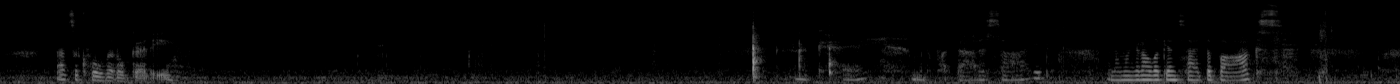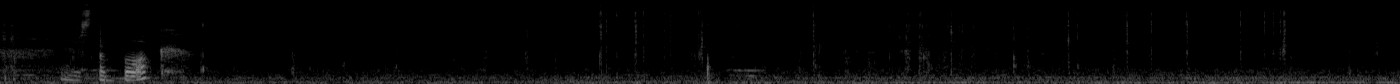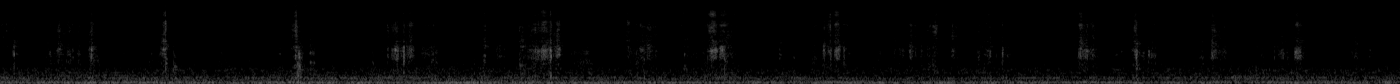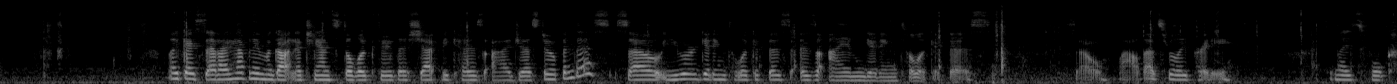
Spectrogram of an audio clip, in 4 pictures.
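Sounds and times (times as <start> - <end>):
low steady rumble: 0.0 - 20.2
paper and cardboard rustling: 16.8 - 44.4.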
